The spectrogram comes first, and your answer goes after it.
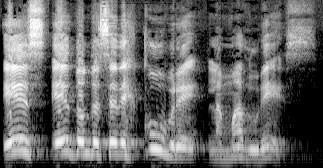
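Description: A man delivers a sermon in a high voice that leaps up and down. He speaks slowly and emphatically, his volume rising and falling sharply, and he slips into the voices of the people in his examples. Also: sing-song. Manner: emphatic, with big swings in pitch and loudness. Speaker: preacher.

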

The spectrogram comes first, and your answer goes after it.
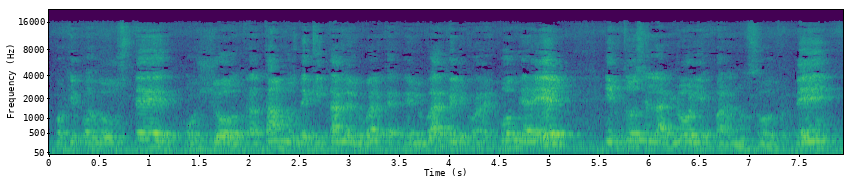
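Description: A man preaching a sermon, slow and emphatic, drawing out words and rising to sudden loud peaks. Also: mid-range voice, slight background noise. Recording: echoey room, heard from far off.

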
